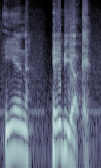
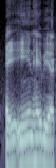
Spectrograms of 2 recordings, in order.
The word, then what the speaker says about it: Ian Habiuk: So Ian is Ian Habiuk. Ian Habiuk.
